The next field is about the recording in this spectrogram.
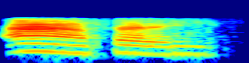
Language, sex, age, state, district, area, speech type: Tamil, female, 45-60, Tamil Nadu, Ariyalur, rural, conversation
